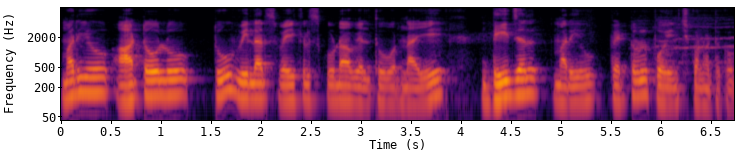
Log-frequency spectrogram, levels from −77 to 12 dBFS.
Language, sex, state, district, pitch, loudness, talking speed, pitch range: Telugu, male, Andhra Pradesh, Manyam, 115 Hz, -20 LUFS, 115 wpm, 105-140 Hz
